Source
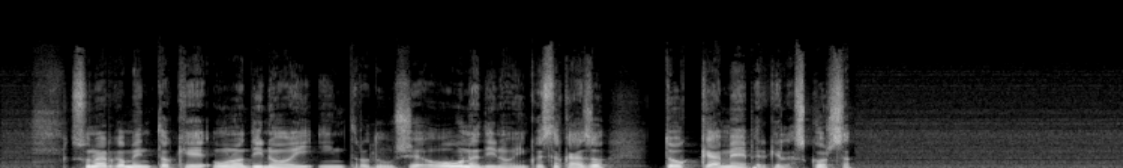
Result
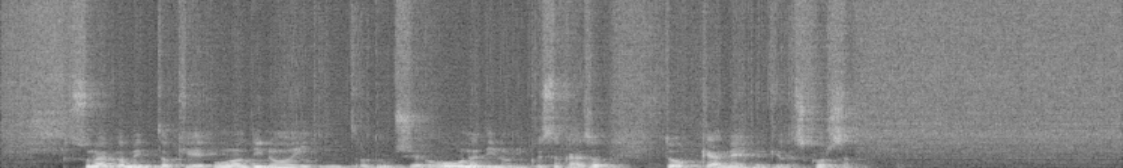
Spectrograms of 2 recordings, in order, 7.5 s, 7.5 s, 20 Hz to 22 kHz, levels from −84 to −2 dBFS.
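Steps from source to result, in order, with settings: switching spikes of -17 dBFS; outdoor echo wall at 90 m, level -28 dB; non-linear reverb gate 0.23 s falling, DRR 3.5 dB; gain +1 dB

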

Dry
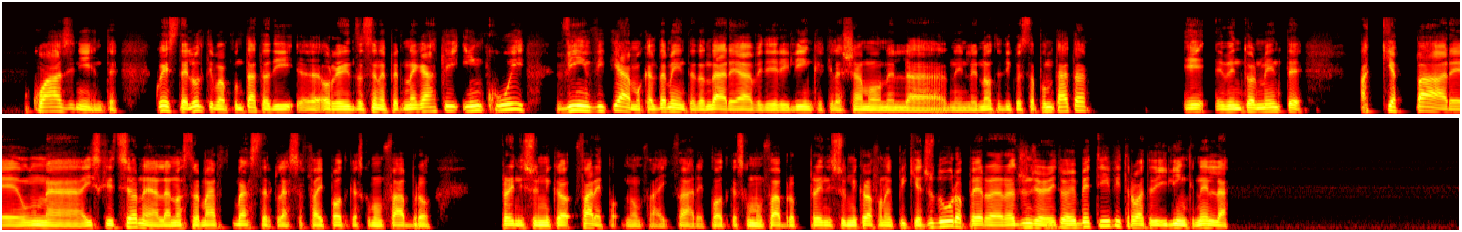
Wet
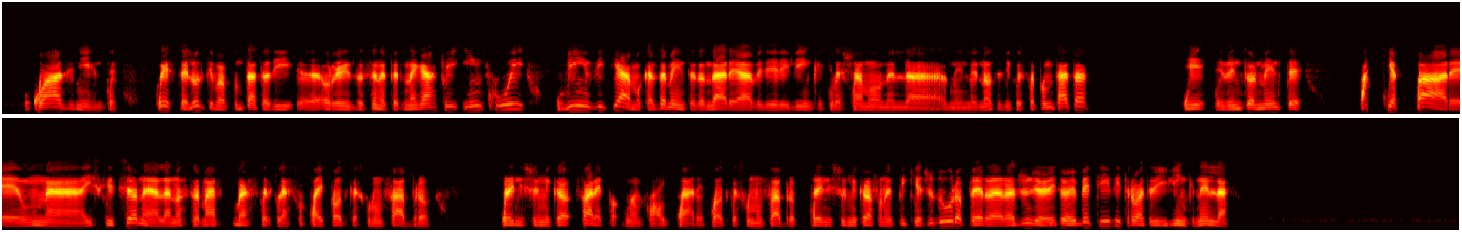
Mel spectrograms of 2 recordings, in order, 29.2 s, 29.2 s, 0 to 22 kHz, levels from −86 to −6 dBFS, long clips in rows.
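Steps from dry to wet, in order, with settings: auto-wah 370–1500 Hz, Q 6.3, up, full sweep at -24.5 dBFS; speaker cabinet 200–3200 Hz, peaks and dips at 230 Hz +8 dB, 390 Hz +6 dB, 680 Hz +3 dB, 1300 Hz +7 dB, 2200 Hz +9 dB

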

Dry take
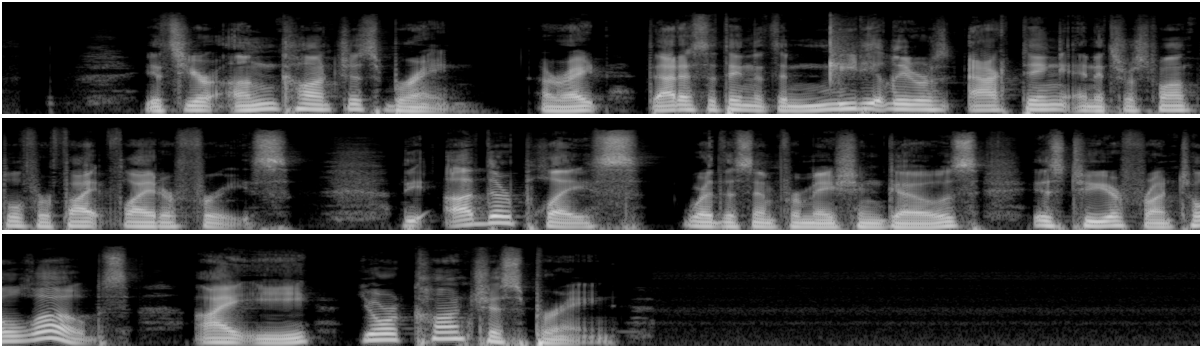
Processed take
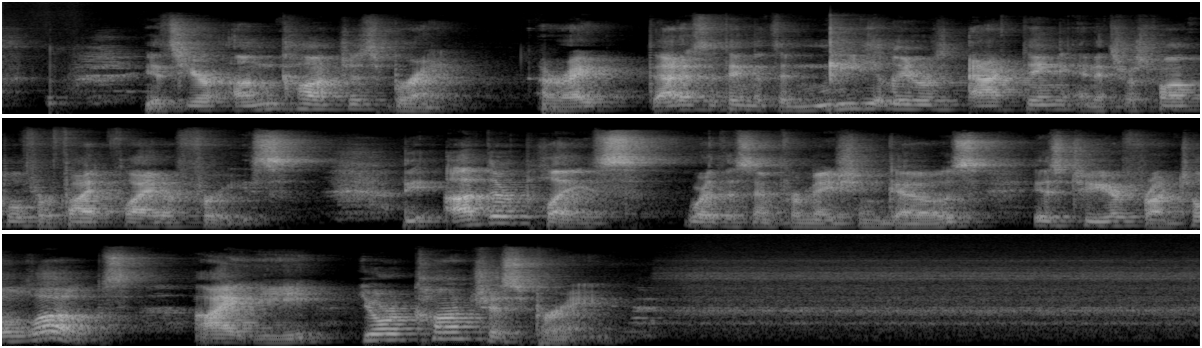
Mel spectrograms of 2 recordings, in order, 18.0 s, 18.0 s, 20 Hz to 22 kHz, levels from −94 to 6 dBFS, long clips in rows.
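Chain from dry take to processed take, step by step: HPF 1300 Hz 12 dB/oct; upward compressor, threshold -32 dBFS; two-slope reverb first 0.55 s, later 2.1 s, from -27 dB, DRR 1.5 dB

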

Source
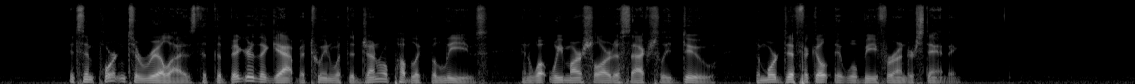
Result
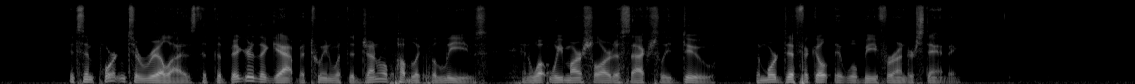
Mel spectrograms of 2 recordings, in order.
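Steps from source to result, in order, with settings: 3.82–5.83 backwards sustainer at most 120 dB/s; gain -4.5 dB

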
